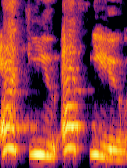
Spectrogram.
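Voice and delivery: play-acted screaming, very high and very slow. Telling about guys in the next car cursing at you, retelling a scream. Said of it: "they start screaming".

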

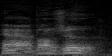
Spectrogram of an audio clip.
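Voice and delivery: fake French accent, laid on thick. A podcast co-host answers his introduction: fake French accent. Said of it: "still doing the weird voices".

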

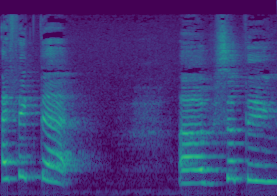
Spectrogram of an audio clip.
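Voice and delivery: words pushed out mid-yawn. In a casual conversation, talking through a yawn. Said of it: "I probably shouldn't talk while I'm yawning".

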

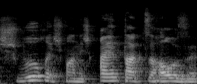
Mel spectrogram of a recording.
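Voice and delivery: plain

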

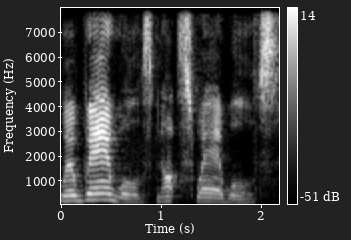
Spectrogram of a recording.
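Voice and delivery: bad but passable New Zealand accent. Quoting the werewolves from a show: not terrible New Zealand accent. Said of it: "That's a not terrible, uh, New Zealand accent".

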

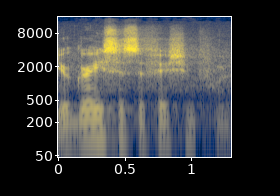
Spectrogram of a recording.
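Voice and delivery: put-on murmuring under the breath. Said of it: "as he's laying there under his breath".

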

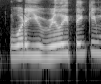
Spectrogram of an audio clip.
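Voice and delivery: ordinary talk, nothing marked

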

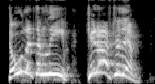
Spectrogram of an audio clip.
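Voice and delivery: screaming, pitched high and loud.

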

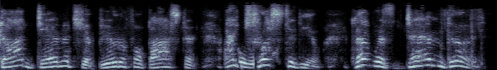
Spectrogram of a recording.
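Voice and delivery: put-on high Irish accent. Quoting a game character's response after a fight: Zane's Irish accent.

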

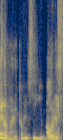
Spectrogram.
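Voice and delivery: hard, hostile, aggressive, cutting delivery. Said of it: "he just said it with that much aggression".

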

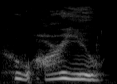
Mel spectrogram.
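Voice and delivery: hushed whisper. She asks the boy who he is, whispering. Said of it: "she whispered".

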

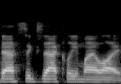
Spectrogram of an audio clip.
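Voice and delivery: ordinary talk

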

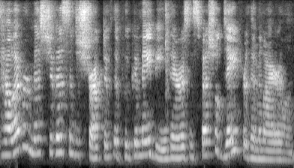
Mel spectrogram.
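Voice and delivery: ordinary delivery

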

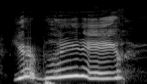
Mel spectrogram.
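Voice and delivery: very loud, high-pitched, blurted yell. Showing what not to do when someone is bleeding: imitating someone yelling. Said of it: "Don't freaking yell out".

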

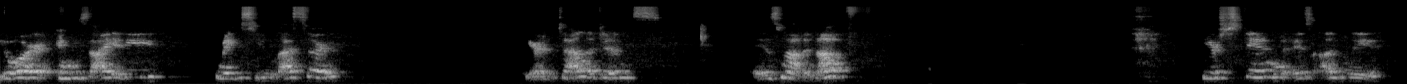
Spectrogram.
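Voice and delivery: tearful, crying through the words. Speaker struggling even to say the words aloud: crying while speaking. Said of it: "I'm already crying".

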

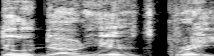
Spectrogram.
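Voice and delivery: put-on casual New York accent. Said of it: "I'm gonna fuck his accent up".

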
